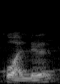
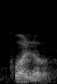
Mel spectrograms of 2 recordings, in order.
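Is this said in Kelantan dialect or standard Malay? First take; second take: standard; Kelantan. First: It is said in standard Malay. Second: It is said in Kelantan dialect.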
